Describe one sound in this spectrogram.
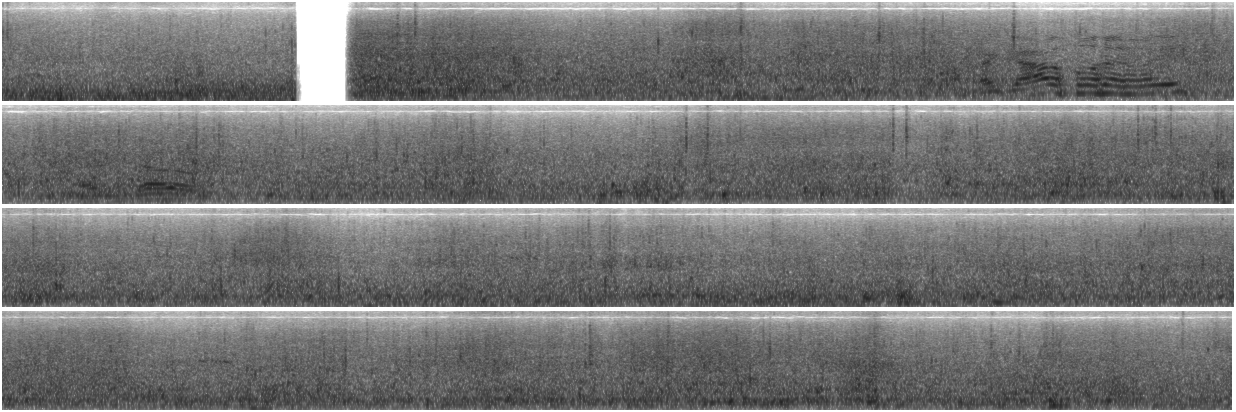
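Waves splash against rocks.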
